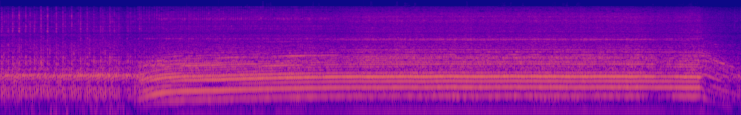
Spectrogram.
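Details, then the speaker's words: Echo leaf blower after low, high and idle screw adjustment: revs cleanly from idle to a steady high-speed drone without surging, then drops back smoothly; normal running. "the way this came it didn't run very well a little minor adjustment to the carburetor and it's running great now"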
